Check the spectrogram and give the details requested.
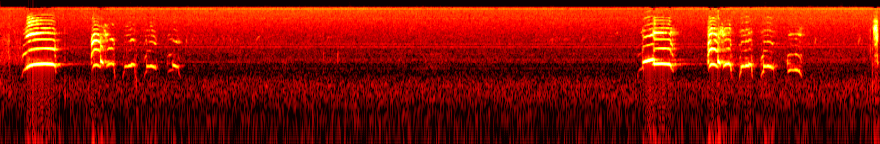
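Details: African fish eagle call played from a vehicle on a safari drive, its laughter-like ringing call in two bouts: a loud, high opening yelp, then three or four quicker, shorter yelps, about eight seconds apart.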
